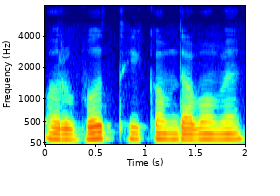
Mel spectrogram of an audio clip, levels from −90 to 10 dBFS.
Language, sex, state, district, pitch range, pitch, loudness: Hindi, male, Chhattisgarh, Kabirdham, 120-130 Hz, 125 Hz, -16 LUFS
